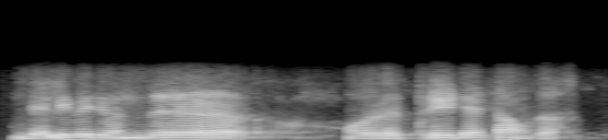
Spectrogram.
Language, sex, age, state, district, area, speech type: Tamil, male, 18-30, Tamil Nadu, Thanjavur, rural, conversation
